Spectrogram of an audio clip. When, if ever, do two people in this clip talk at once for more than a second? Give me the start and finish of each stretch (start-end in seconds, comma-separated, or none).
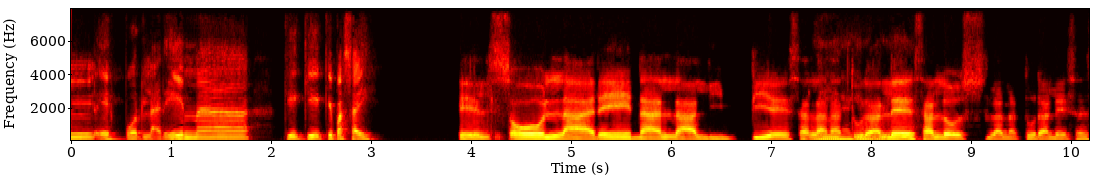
7.4-8.6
